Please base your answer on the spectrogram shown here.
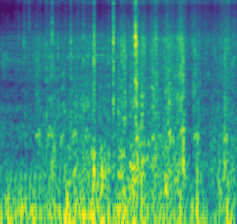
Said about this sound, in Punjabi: ਦੇਖੋ ਜੀ ਇਹ ਕਬੂਤਰ ਜੀ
